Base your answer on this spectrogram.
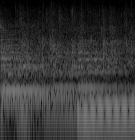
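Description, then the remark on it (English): A church audience claps their hands in praise on a Sunday morning in a dense, continuous patter, mixed with steady sustained musical chords that shift once partway through. No one speaks. “Come on, while you're clapping your hands.”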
